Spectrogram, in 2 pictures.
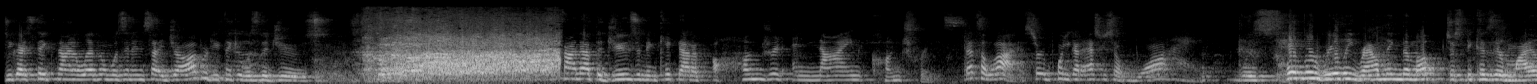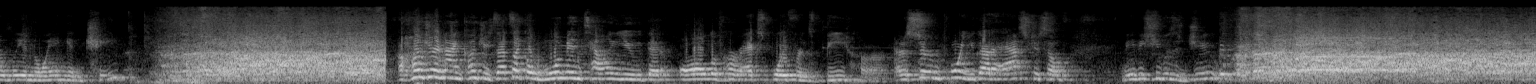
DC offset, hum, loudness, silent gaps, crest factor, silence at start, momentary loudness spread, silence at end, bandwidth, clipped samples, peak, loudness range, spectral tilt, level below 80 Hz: under 0.1%; none; -18 LUFS; none; 12 dB; 0.05 s; 15 LU; 0 s; 16 kHz; under 0.1%; -6 dBFS; 12 LU; -5 dB/octave; -48 dBFS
